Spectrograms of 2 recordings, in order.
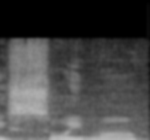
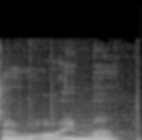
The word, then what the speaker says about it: Soima: I know it looks like you say Soima, but it's pronounced Soima, because he used to call himself Soima Freak online.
